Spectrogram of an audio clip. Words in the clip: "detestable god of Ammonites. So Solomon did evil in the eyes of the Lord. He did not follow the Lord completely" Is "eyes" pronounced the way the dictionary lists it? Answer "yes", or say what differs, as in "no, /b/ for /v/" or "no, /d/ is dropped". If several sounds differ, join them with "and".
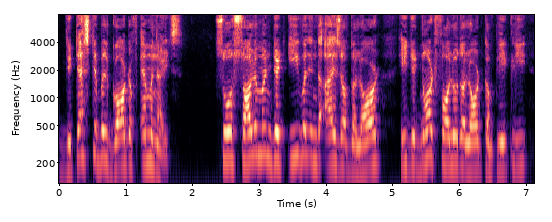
yes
